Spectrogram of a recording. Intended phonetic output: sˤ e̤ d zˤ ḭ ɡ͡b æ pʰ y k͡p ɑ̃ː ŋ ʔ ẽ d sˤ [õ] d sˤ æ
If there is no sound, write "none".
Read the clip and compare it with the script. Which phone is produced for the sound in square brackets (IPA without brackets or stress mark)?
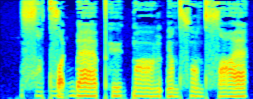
õ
